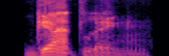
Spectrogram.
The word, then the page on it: Gatling: British English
